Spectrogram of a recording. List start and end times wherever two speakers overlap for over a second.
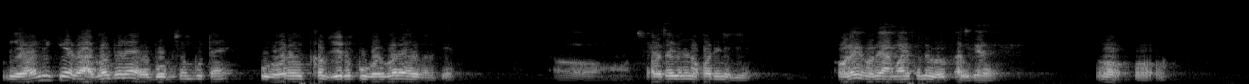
none

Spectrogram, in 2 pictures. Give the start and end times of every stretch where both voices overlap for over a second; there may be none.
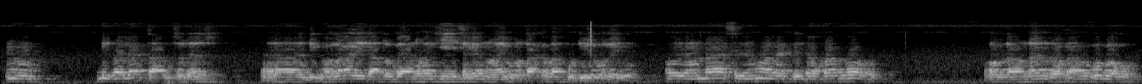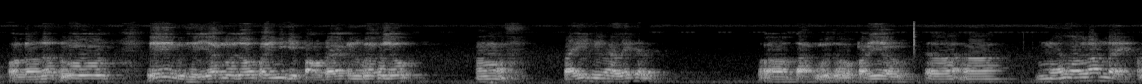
none

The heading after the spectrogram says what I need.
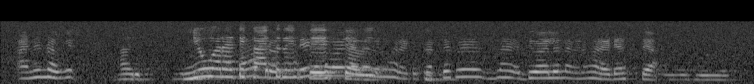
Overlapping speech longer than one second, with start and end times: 2.4-3.7

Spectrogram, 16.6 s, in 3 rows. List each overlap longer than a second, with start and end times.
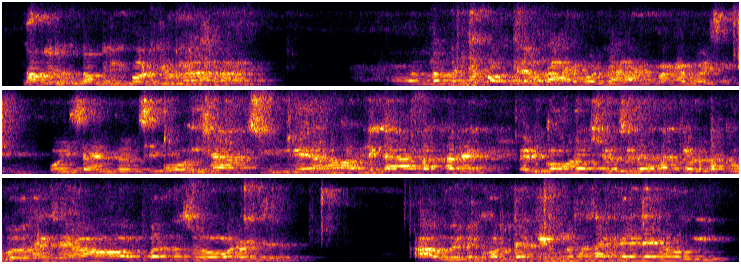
none

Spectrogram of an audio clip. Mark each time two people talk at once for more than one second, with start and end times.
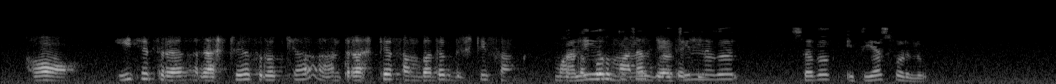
5.7-7.0

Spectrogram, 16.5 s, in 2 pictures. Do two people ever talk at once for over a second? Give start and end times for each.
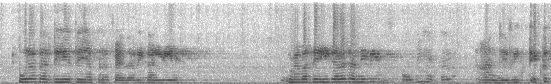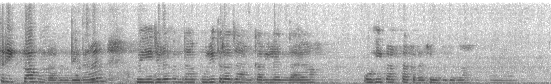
none

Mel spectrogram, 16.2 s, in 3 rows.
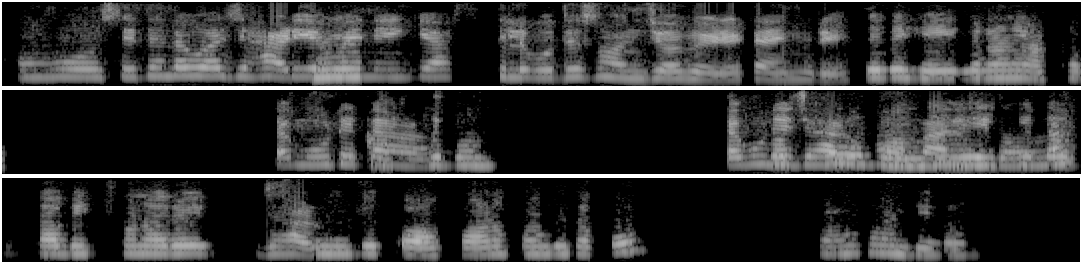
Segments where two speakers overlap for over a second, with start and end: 9.5-10.8

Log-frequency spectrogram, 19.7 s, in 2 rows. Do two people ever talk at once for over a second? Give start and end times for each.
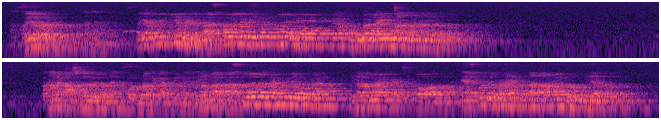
none

